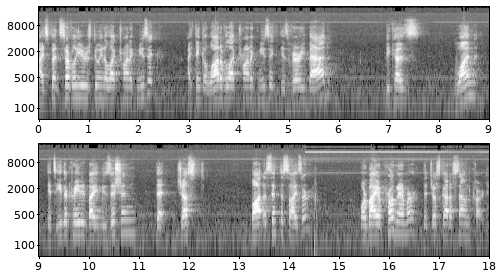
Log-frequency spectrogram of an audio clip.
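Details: Adult male speaker; normal speech.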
